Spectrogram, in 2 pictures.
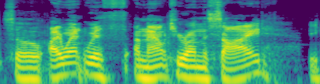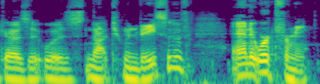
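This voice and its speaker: A man's voice: mid-range voice, a little slow, a bit bright. A man giving a casual, hands-on how-to walkthrough as a vlogger, in an informal way with conversational asides.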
